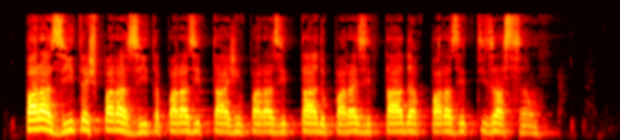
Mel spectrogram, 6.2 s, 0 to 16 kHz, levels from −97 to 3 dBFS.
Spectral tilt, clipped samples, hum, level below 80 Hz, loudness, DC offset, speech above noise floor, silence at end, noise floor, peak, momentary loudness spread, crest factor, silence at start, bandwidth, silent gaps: -4 dB/octave; under 0.1%; none; -68 dBFS; -22 LUFS; under 0.1%; 49 dB; 0.8 s; -72 dBFS; -4 dBFS; 9 LU; 20 dB; 0.25 s; 11.5 kHz; none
